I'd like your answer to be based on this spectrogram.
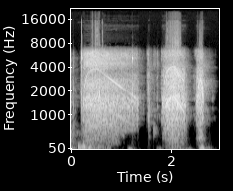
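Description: A power drill fitted with Viper drill bits, made for wood and metal, whining loudly and up close in a workshop, one long burst and then two shorter ones with brief pauses between them.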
